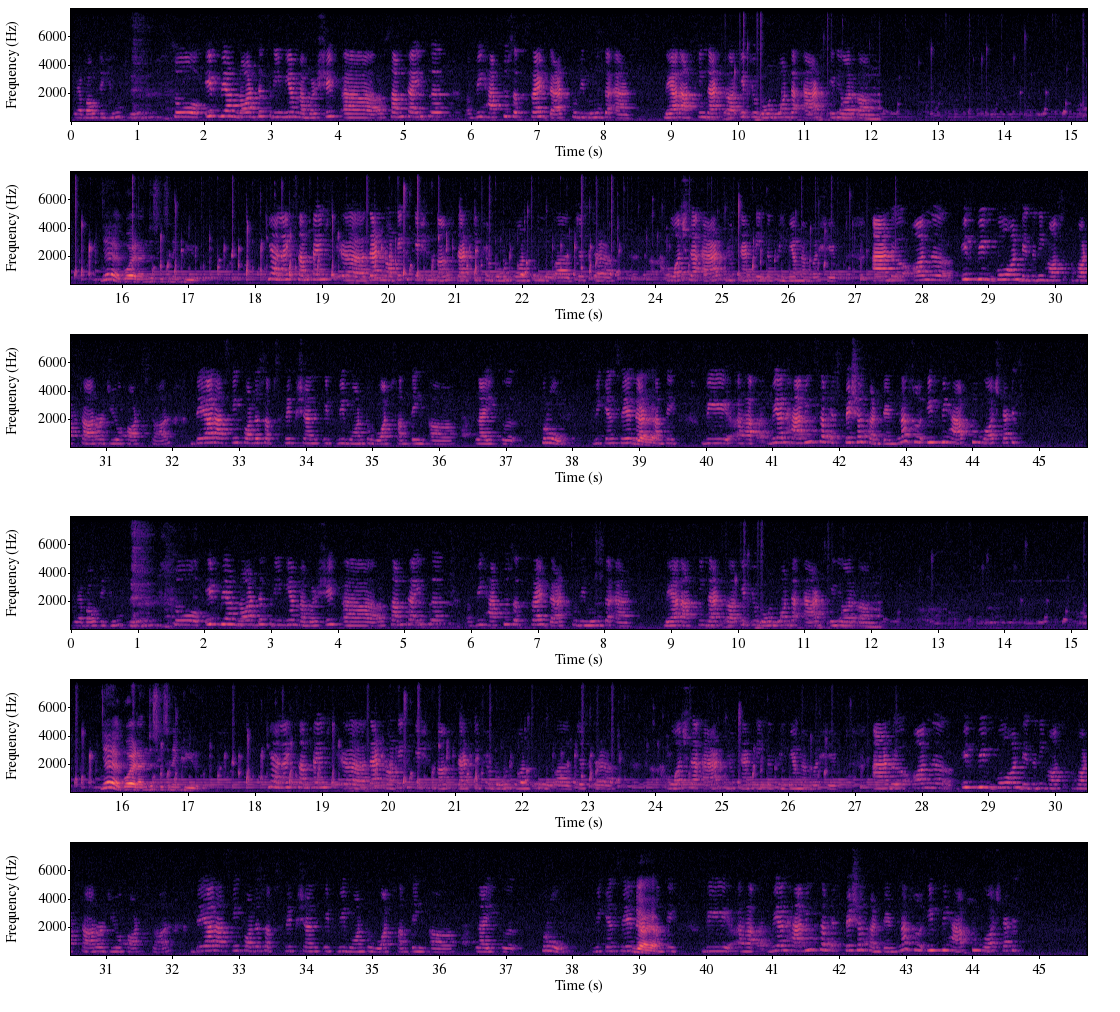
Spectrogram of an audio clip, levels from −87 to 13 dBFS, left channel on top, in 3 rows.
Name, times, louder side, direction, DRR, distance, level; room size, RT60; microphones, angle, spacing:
voice 1, 0.0-1.2 1.5-8.5 8.9-12.1 18.2-37.2 37.5-38.0 38.3-39.5 39.9-44.8, left 3 dB, 85° left, 1.1 m, -35 dB
voice 2, 0.9-1.6 15.7-17.3 38.9-39.3, right 5 dB, 40° right, 0.3 m, -28 dB
sound 1, 9.7-27.7, left 1 dB, 60° left, 1.2 m, -43 dB
4.6 x 3.0 x 2.3 m
head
